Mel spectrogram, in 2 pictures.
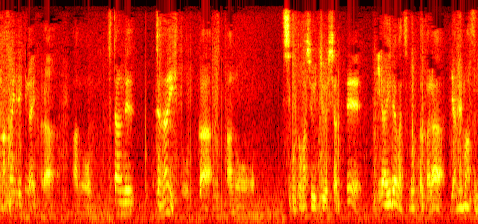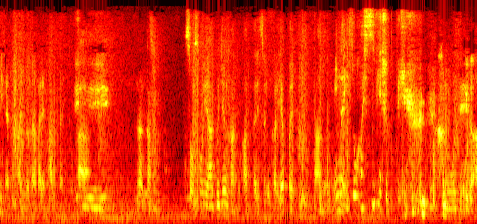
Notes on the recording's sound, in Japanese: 今回収録の設定の不手際より聞き取りづらいところが多々ありますが、ご了承ください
